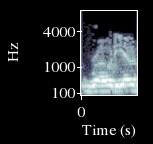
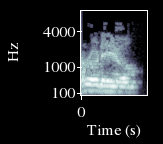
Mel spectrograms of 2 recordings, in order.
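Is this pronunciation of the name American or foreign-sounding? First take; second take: American; foreign. First: The name is said with an American pronunciation. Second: The name is said with a foreign pronunciation. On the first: The speaker calls it right. "You say it like Americans" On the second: The speaker calls it wrong. "we're not using that foreign pronunciation"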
